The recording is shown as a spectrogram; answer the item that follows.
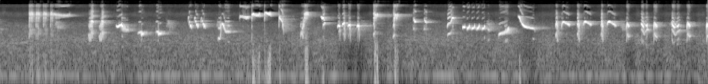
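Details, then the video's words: Young orange-headed thrush just after moulting sings in a continuous rolling style: a fast stream of varied sharp whistles, slurred rising and falling notes and clicks, nearly without pause, with a steady low hum behind. "kicauan anis kembang muda ngerol pasca ganti bulu"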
